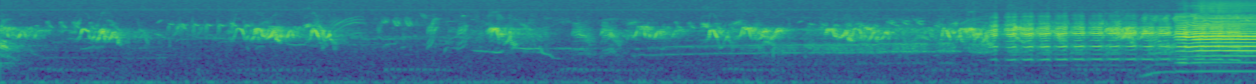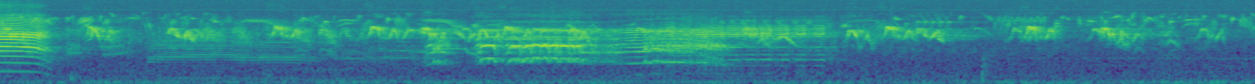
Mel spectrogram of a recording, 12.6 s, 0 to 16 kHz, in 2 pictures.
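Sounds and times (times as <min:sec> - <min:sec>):
birds chirping and twittering: 0:00.0 - 0:12.5
goat bleating at a goat camp in France: 0:04.4 - 0:08.0, 0:09.6 - 0:10.6.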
